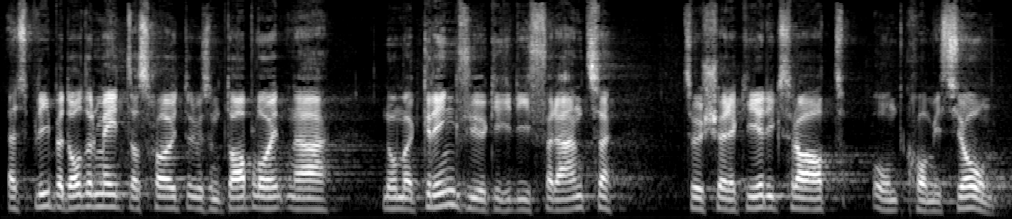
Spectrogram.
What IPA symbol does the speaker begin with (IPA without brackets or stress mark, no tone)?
ə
